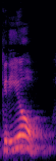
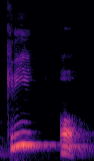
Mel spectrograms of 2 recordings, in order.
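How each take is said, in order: First: The two vowels are joined in one syllable. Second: The two vowels are split into separate syllables. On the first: "crió es un diptongo, es monosílaba" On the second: "rompemos el diptongo y sería cri o"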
